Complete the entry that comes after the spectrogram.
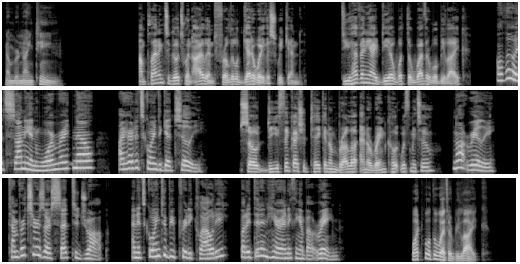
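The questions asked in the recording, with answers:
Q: What will the weather be like?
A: Chilly and cloudy, with no rain expected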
